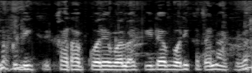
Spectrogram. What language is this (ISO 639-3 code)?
bho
